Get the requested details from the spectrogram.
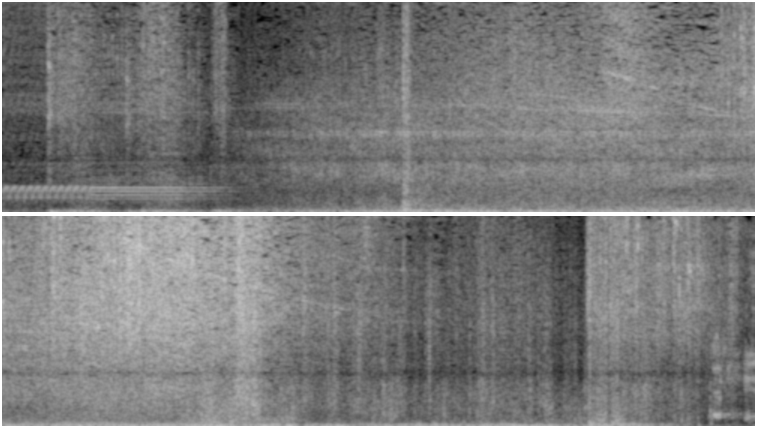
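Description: Aircraft engines roar loudly overhead.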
